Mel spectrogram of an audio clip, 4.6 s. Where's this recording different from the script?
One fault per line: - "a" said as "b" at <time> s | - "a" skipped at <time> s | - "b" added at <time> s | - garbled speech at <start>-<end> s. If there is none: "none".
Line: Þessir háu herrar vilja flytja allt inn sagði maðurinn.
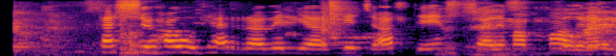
none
